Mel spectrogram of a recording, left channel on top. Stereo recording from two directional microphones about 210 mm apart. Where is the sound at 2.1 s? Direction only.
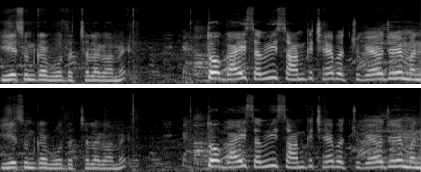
5° right (ahead or behind).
